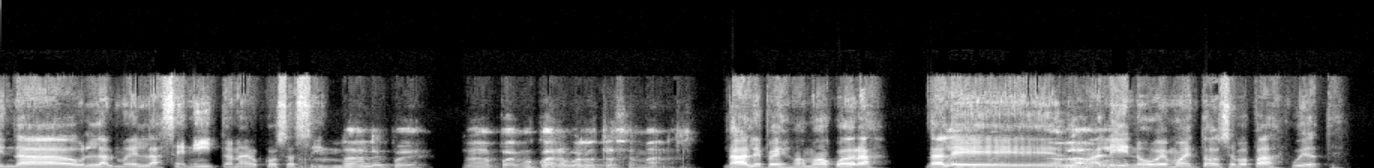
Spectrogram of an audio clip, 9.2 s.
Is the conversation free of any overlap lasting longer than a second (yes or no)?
no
